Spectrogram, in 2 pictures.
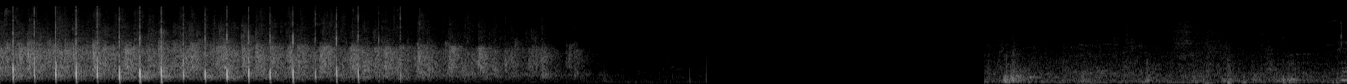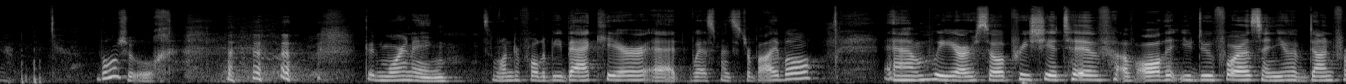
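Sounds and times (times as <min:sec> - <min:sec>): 
audience applauding in church: 0:00.0 - 0:06.1
speech: 0:14.6 - 0:16.5, 0:17.2 - 0:26.9
laughter: 0:15.4 - 0:17.0.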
